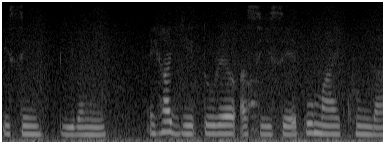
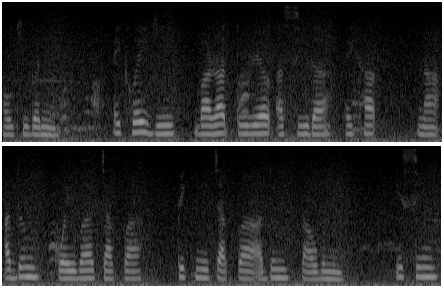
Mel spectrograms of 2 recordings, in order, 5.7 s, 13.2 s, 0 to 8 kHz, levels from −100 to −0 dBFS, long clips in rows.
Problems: low volume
